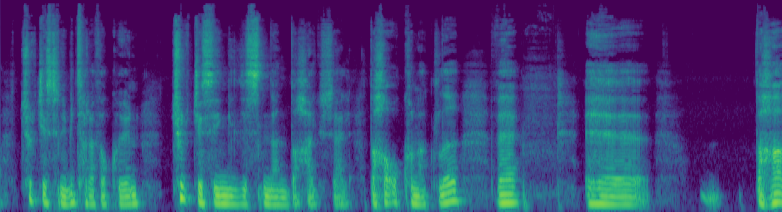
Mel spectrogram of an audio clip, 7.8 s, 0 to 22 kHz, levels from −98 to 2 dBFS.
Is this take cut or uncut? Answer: uncut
